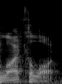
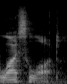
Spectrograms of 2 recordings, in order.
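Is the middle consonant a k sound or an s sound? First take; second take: k sound; s sound. First: The middle consonant is a k sound. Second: The middle consonant is an s sound. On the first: "it could be Lycolot as well" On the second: "I'm pronouncing it Lysolot, as in ocelot"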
